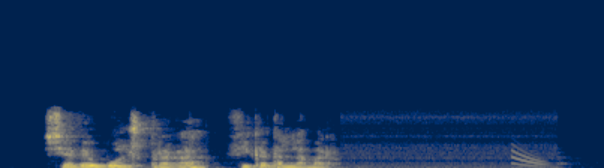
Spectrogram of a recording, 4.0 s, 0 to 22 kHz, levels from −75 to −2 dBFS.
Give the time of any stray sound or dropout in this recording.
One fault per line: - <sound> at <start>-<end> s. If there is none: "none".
- chirp at 3.4-3.7 s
